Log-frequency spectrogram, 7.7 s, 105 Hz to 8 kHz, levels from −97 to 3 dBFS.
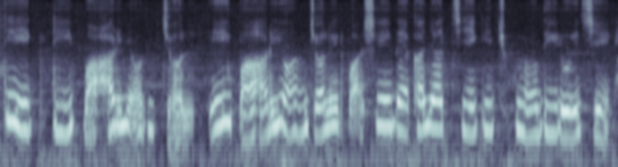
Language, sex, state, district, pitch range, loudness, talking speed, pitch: Bengali, female, West Bengal, Paschim Medinipur, 255-310 Hz, -18 LUFS, 100 wpm, 285 Hz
